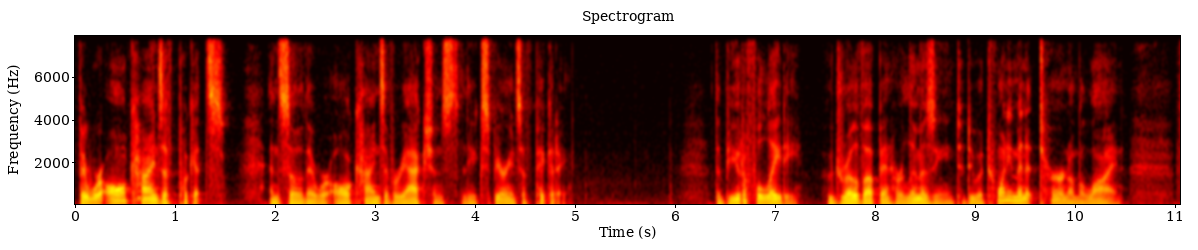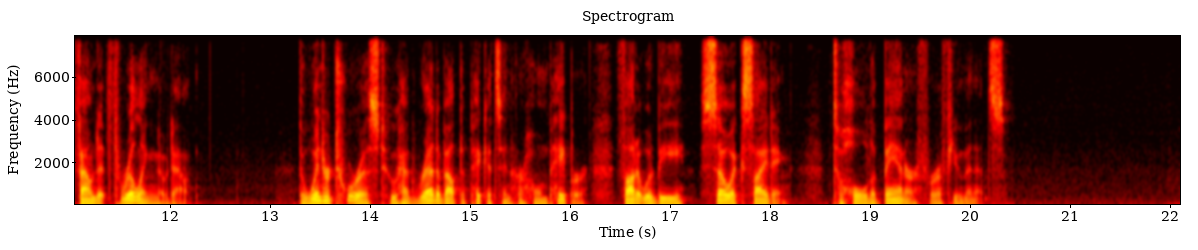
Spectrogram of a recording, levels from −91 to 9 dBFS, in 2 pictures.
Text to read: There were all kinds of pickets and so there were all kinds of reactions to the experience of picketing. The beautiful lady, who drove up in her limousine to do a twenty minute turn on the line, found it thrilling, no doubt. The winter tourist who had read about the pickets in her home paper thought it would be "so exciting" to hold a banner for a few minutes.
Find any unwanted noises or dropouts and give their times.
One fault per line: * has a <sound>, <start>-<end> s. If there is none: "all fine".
all fine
